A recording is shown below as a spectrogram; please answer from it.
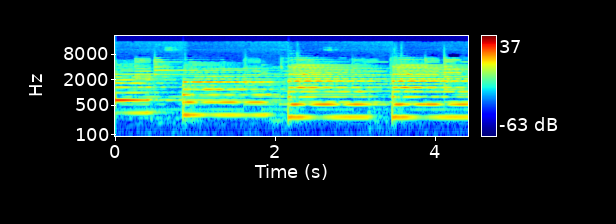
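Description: Piano playing slow single held notes stepping down through the three white keys under the middle pair of black keys, E, D, then C, with the last note, C, struck twice.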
